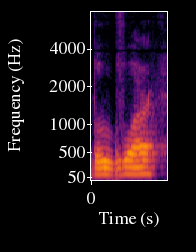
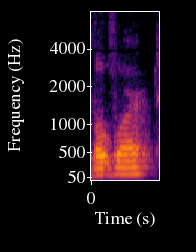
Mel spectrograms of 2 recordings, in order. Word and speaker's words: Beauvoir: A lot of people in the South pronounce it Beauvoir. I pronounce it Beauvoir.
